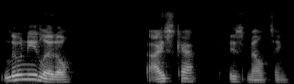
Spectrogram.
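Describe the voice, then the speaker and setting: Expressive man reading to children, lively pitch. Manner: expressive, deliberate storytelling. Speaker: storybook reader, teacher-like. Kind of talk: read-aloud for children.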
